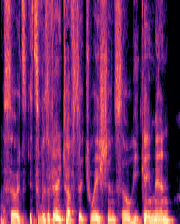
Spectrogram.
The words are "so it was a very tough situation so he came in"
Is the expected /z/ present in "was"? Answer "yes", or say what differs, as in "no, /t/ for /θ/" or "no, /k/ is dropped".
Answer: yes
